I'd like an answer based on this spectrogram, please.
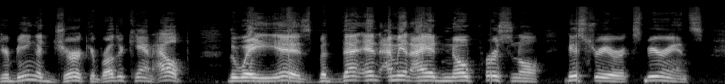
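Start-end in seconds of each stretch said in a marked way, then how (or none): none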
